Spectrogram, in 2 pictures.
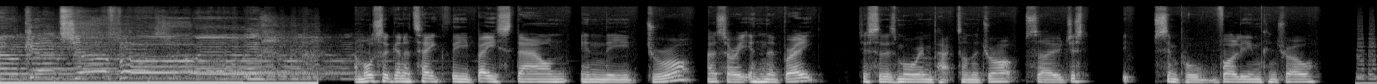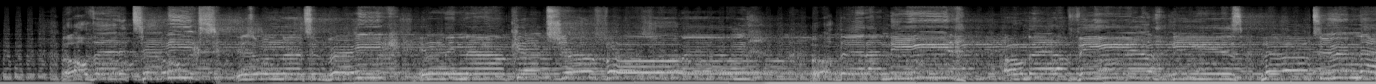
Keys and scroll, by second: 2.1 super+z, 3.0 super+space, 13.4 space.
